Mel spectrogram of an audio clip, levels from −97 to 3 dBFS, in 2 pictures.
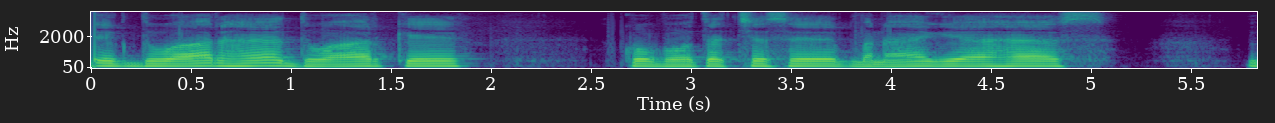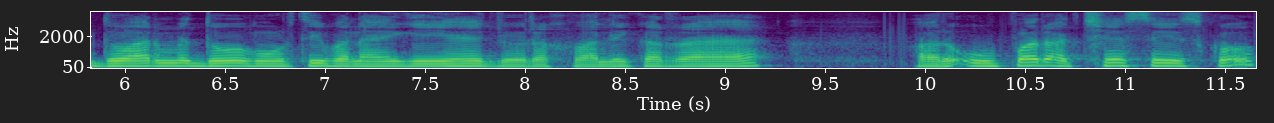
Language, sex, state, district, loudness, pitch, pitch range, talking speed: Hindi, male, Chhattisgarh, Bilaspur, -22 LUFS, 125 Hz, 120-135 Hz, 155 wpm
